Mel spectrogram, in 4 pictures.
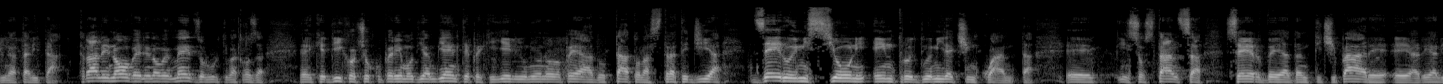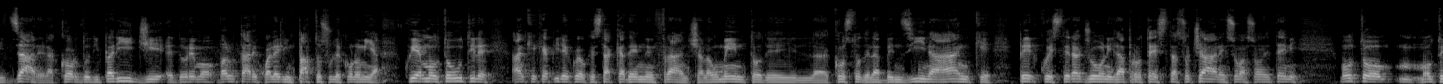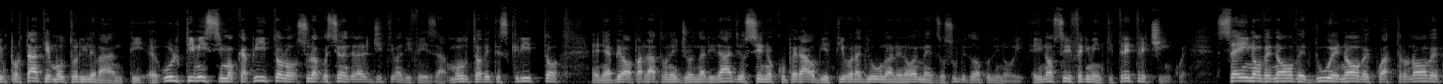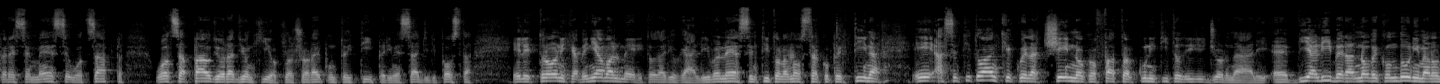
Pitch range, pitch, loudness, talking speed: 115-140 Hz, 125 Hz, -28 LUFS, 170 wpm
